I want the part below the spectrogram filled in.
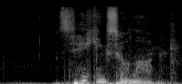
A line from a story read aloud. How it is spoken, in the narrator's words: whispered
